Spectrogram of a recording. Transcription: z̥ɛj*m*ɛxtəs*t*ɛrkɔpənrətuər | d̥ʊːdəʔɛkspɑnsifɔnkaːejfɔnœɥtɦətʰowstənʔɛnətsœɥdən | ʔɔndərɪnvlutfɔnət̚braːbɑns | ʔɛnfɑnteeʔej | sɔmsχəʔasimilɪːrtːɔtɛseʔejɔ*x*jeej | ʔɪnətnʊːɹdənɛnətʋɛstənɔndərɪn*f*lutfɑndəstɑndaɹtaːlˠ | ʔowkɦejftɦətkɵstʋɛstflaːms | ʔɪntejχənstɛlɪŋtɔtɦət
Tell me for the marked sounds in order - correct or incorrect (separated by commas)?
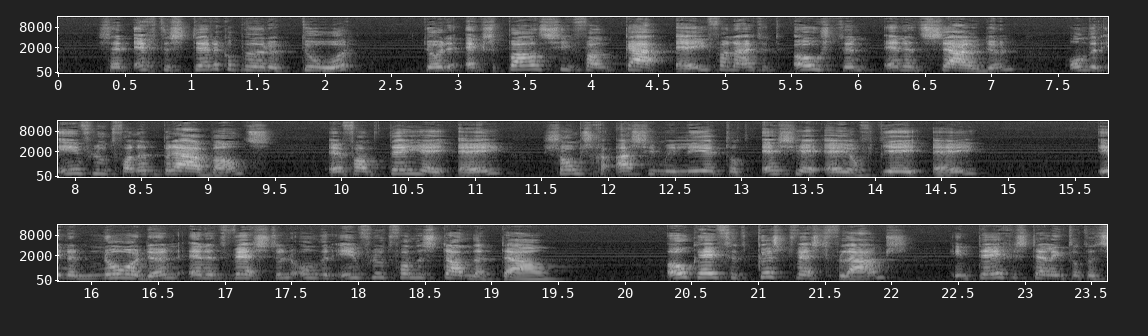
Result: incorrect, correct, incorrect, incorrect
